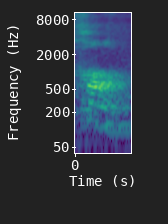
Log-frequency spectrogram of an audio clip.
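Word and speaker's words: خ: Jadi dalam bahasa Arab itu nggak ada yang namanya kha ya, kha. Tetapi dia adalah huruf kho ya. Jadi jangan bacanya keliru menjadi kha.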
